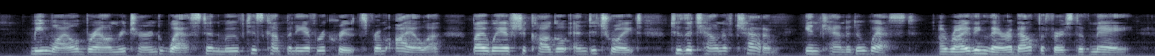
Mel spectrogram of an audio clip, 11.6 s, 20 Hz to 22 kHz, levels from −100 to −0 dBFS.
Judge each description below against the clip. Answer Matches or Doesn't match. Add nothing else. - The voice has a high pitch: Matches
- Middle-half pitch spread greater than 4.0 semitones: Doesn't match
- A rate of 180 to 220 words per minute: Doesn't match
